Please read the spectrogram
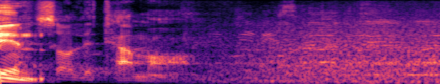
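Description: A man's voice trails off with a falling pitch right at the start. Then a steady wash of outdoor street noise fades up, growing louder from about a second in.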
